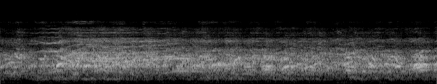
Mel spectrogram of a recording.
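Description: Canned crowd laughter: many people chuckling at once, a continuous mass of laughter that starts suddenly just before.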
